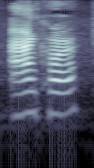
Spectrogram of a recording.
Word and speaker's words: Anchor: Y bueno, Anchor, que se pronuncia Anchor.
